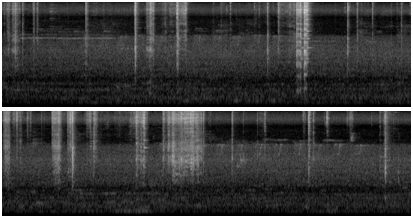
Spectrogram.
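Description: A knife cutting paneer into pieces in a home kitchen: sparse, faint, crisp taps and clicks of the blade on a board, irregular and close, with a few slightly longer scraping strokes.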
